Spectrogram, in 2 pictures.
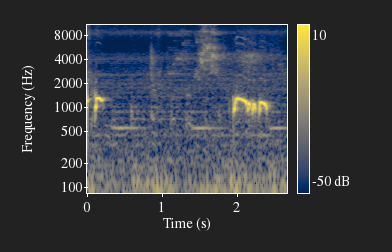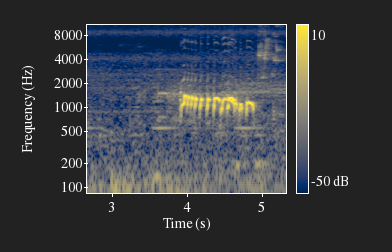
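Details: Local zebra dove singing busily, its booming voice prompting other birds to answer; two short rolled phrases, then a longer series of quick pulsing coos, with a low steady background hum.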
